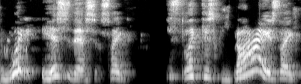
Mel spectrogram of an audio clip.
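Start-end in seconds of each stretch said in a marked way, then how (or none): none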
